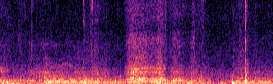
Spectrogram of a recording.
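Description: Footsteps on a dirt and gravel track: a few irregular steps over a faint steady tone.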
